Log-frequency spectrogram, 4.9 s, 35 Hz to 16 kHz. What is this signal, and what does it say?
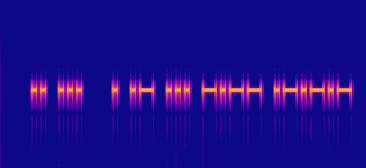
Morse code, heard as a keyed tone, about 20 wpm, 600 Hz. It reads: IS EASY.
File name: the old man and the sea part 2 20wpm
